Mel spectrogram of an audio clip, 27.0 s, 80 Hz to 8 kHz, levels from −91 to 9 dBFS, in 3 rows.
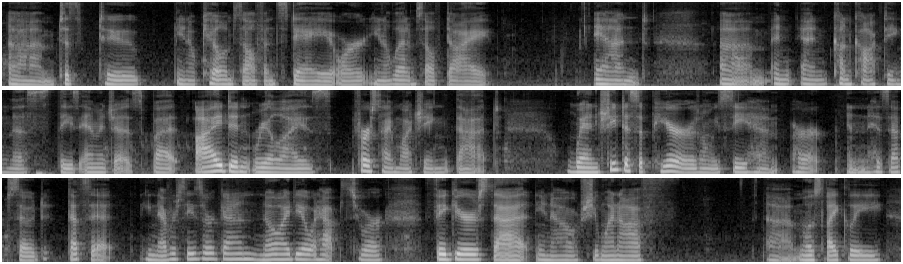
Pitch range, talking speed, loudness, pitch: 140-170 Hz, 145 wpm, -23 LUFS, 155 Hz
